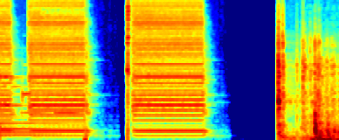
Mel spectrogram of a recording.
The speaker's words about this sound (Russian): мой палец прилип к кнопке звонка.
